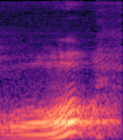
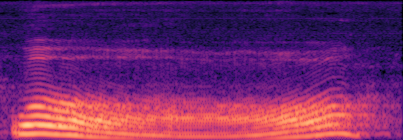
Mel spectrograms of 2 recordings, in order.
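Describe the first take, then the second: First: The pitch only rises throughout. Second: The pitch falls and then rises again. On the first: It means five. "ça ne fait que monter. Oh, deuxième ton" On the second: It means I. "au troisième ton, ... ça descend et ça remonte"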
